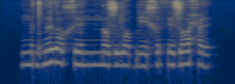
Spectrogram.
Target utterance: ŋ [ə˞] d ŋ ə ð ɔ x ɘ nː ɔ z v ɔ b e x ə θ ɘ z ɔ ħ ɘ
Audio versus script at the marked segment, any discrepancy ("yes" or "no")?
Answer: yes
